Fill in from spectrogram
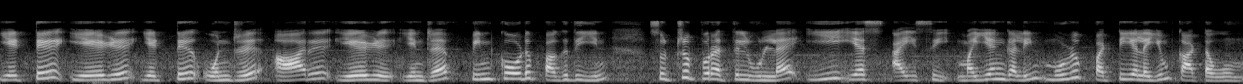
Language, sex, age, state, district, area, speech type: Tamil, female, 30-45, Tamil Nadu, Sivaganga, rural, read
